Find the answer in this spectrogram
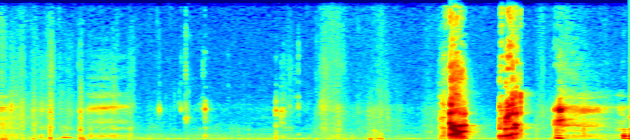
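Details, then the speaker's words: A kid's burps: quieter mouth and chewing noises, then three loud, rough belches near the end; ordinary burping. "hey guys i'm be doing some burps"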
